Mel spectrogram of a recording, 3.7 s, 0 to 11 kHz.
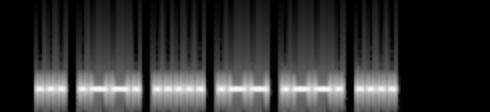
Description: Morse code, heard as a keyed tone, about 32 wpm, 700 Hz. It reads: SP5WPH
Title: DXCC-100 Call Signs - 6 Characters - Repeated 3x - 30wpm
